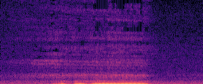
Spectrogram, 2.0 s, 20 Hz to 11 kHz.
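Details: A single deep, rumbling snore on one inhaled breath from a sleeping 200-lb St. Bernard; real dog snoring.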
